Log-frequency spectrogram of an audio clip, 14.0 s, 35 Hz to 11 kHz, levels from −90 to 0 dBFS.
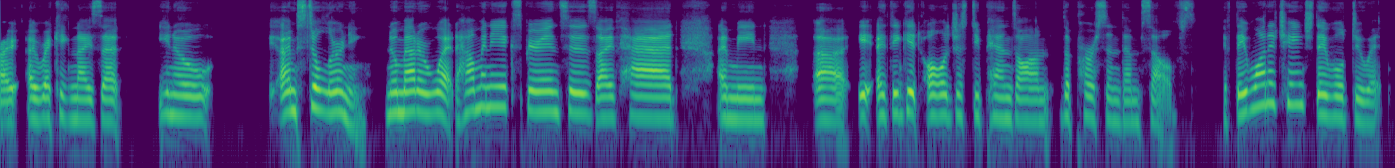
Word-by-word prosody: I 175 Hz, +2 st, +2 dB
I 190 Hz, -, +3 dB
recognize 185 Hz, -2 st, -2 dB
that, 180 Hz, -2 st, -1 dB, 0.3 s
you 225 Hz, -, -6 dB
know, 205 Hz, -2 st, -1 dB, 0.6 s
eh, -, -, -10 dB
I'm 245 Hz, +1 st, +4 dB
still 270 Hz, +1 st, +4 dB
learning 230 Hz, -8 st, 0 dB, 0.2 s
no 230 Hz, +1 st, +1 dB
matter 235 Hz, -1 st, +4 dB
what. 225 Hz, -4 st, +2 dB
How 245 Hz, +2 st, 0 dB
many 285 Hz, +1 st, -1 dB
experiences 240 Hz, -4 st, +1 dB
I've 200 Hz, 0 st, +1 dB
had, 200 Hz, -2 st, +5 dB, 0.4 s
I 200 Hz, -, 0 dB
mean, 185 Hz, -1 st, -2 dB, 0.5 s
uh, 185 Hz, 0 st, +3 dB
it 445 Hz, +4 st, +3 dB
I -, -, +1 dB
think 455 Hz, +1 st, -1 dB
it 475 Hz, -2 st, +5 dB
all 215 Hz, +1 st, +4 dB
just 210 Hz, 0 st, -8 dB
depends 200 Hz, -2 st, -5 dB
on 180 Hz, -1 st, -1 dB
the 205 Hz, -, -2 dB
person, 190 Hz, -4 st, -6 dB
themselves. 175 Hz, 0 st, -8 dB, 0.3 s
If -, -, -14 dB
they 220 Hz, -, +4 dB
wanna 300 Hz, +4 st, +2 dB
change, 310 Hz, -1 st, -5 dB
they 215 Hz, -1 st, +2 dB
will 200 Hz, -1 st, -2 dB
do 180 Hz, -2 st, -5 dB
it. 165 Hz, -, -8 dB
210 Hz, 170 wpm, -24 LUFS, 190-240 Hz, 0.6 s, had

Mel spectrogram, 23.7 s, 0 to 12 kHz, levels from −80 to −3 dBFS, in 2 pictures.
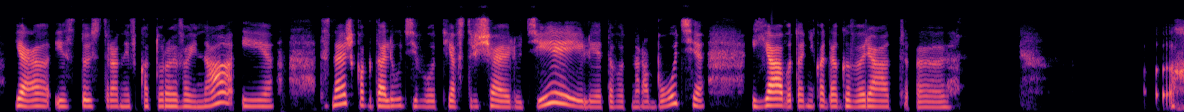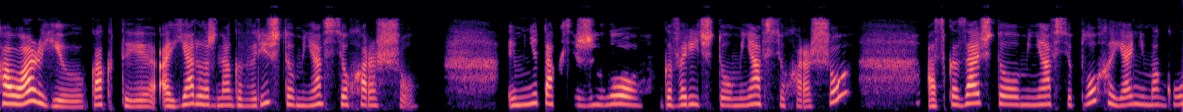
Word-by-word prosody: я 190 Hz, -2 st, +3 dB
из 180 Hz, 0 st, -6 dB
той 190 Hz, -1 st, -3 dB
страны, 180 Hz, -1 st, -5 dB
в -, -, -13 dB
которой 185 Hz, 0 st, -4 dB
война, 185 Hz, -, 0 dB
и 185 Hz, -1 st, -5 dB, 0.5 s
ты -, -, -11 dB
знаешь, 250 Hz, +4 st, +2 dB
когда 195 Hz, -2 st, 0 dB
люди, 195 Hz, 0 st, -5 dB
вот 175 Hz, -1 st, -11 dB
я 175 Hz, -, -1 dB
встречаю 175 Hz, -1 st, +2 dB
людей 205 Hz, -, +1 dB
или 165 Hz, 0 st, -7 dB
это 165 Hz, +1 st, -7 dB
вот 170 Hz, 0 st, -12 dB
на 165 Hz, -, -9 dB
работе, 185 Hz, -, -3 dB, 0.5 s
я 205 Hz, +3 st, +5 dB
вот, 180 Hz, 0 st, -7 dB
они, 180 Hz, 0 st, -5 dB
когда 180 Hz, -1 st, -2 dB
говорят: 180 Hz, -1 st, -1 dB, 0.2 s
"Э" 160 Hz, 0 st, -6 dB, 1.9 s
"э, -, -, -9 dB
How 265 Hz, -1 st, +7 dB
are 330 Hz, +5 st, +10 dB
you? 175 Hz, -6 st, -2 dB
Как 235 Hz, +1 st, +1 dB
ты?" 180 Hz, -3 st, -3 dB
А -, -, +5 dB
я 245 Hz, +8 st, +3 dB
должна 225 Hz, -3 st, 0 dB
говорить, 215 Hz, +7 st, -2 dB
что 240 Hz, -7 st, +2 dB
у -, -, -13 dB
меня 215 Hz, +5 st, 0 dB
всё 235 Hz, -2 st, -2 dB
хорошо. 220 Hz, -1 st, -2 dB, 0.9 s
И 215 Hz, -, -3 dB
мне 240 Hz, +5 st, -2 dB
так 260 Hz, -2 st, +2 dB
тяжело 230 Hz, +1 st, +1 dB, 0.2 s
говорить, 235 Hz, +2 st, -1 dB
что 220 Hz, -1 st, -1 dB
у -, -, -8 dB
меня 220 Hz, +5 st, +2 dB
всё 220 Hz, -4 st, -6 dB
хорошо. 190 Hz, -, -1 dB, 0.9 s
А 195 Hz, -, +2 dB
сказать, 265 Hz, +7 st, +4 dB
что 245 Hz, -2 st, +1 dB
у -, -, -6 dB
меня 230 Hz, +2 st, 0 dB
всё 230 Hz, -2 st, -7 dB
плохо, 285 Hz, -, -2 dB
я 225 Hz, 0 st, +1 dB
не 250 Hz, -1 st, -6 dB
могу. 235 Hz, +1 st, -6 dB
205 Hz, 155 wpm, -22 LUFS, 180-240 Hz, 1.9 s, are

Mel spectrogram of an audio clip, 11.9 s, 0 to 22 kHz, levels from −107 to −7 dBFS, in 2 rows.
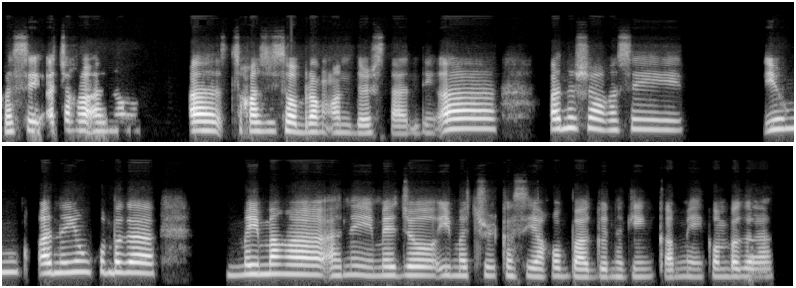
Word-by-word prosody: Kasi 220 Hz, +2 st, +1 dB
at 220 Hz, -, +2 dB
'tsaka 240 Hz, -2 st, +2 dB, 0.2 s
ano, 230 Hz, -, -13 dB, 0.5 s
ah, 235 Hz, 0 st, +9 dB
siya -, -, -11 dB
kasi 220 Hz, -, -6 dB
sobrang 210 Hz, -3 st, +4 dB
understanding 185 Hz, -1 st, -6 dB
ah, 275 Hz, +2 st, +5 dB, 0.4 s
ano 280 Hz, +2 st, +3 dB
siya 280 Hz, -3 st, +1 dB
kasi, 255 Hz, -1 st, -6 dB, 0.6 s
yung 280 Hz, +4 st, -3 dB
ano, 270 Hz, +1 st, +4 dB
yung 300 Hz, +1 st, -2 dB
kumbaga, 285 Hz, -2 st, +2 dB, 0.6 s
may 240 Hz, +3 st, +1 dB
mga 250 Hz, 0 st, +3 dB, 0.3 s
ano 230 Hz, -, -13 dB
eh, 220 Hz, -2 st, -6 dB
medyo 220 Hz, 0 st, -1 dB, 0.2 s
immature 210 Hz, 0 st, -7 dB
kasi 205 Hz, -1 st, -8 dB
ako 195 Hz, +2 st, -6 dB
bago 185 Hz, -1 st, -2 dB
naging 185 Hz, 0 st, -11 dB
kami, 185 Hz, +2 st, -8 dB
kumbaga, 190 Hz, -1 st, -5 dB
225 Hz, 145 wpm, -21 LUFS, 195-265 Hz, 0.6 s, ah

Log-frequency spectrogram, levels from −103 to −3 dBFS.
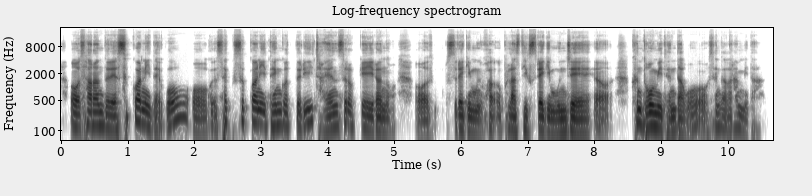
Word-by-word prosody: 어 125 Hz, -2 st, +4 dB
사람들의 125 Hz, -1 st, +2 dB
습관이 165 Hz, -, +5 dB
되고 190 Hz, -, -2 dB
어 95 Hz, -1 st, -3 dB
그 -, -, -7 dB
색 160 Hz, -1 st, -4 dB
습관이 155 Hz, -4 st, +1 dB
된 135 Hz, 0 st, 0 dB
것들이 140 Hz, +4 st, -3 dB
자연스럽게 125 Hz, +1 st, -2 dB
이런 100 Hz, -1 st, +1 dB
어 -, -, -7 dB, 0.3 s
쓰레기 110 Hz, -2 st, 0 dB
문 95 Hz, -2 st, -2 dB
화 -, -, -3 dB
어 -, -, -8 dB
'플라스틱 105 Hz, -1 st, -2 dB
쓰레기 105 Hz, -1 st, +4 dB
문제에 95 Hz, 0 st, +3 dB
어 -, -, -3 dB, 0.3 s
큰 155 Hz, -, +1 dB
도움이 125 Hz, -2 st, +5 dB
된다.'고 95 Hz, -1 st, -3 dB
생각을 60 Hz, +12 st, -6 dB
합니다. 105 Hz, -8 st, -10 dB
115 Hz, 325 characters per minute, -23 LUFS, 100-135 Hz, 0.3 s, 습관이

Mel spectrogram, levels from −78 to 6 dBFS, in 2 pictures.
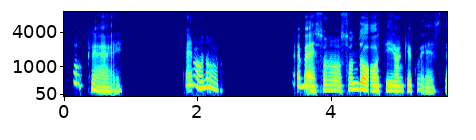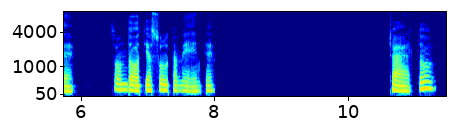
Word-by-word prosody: Okay, 135 Hz, -, -2 dB, 0.9 s
eh 135 Hz, -, -1 dB
no, 200 Hz, +6 st, +2 dB
no. 195 Hz, -, -1 dB, 1.0 s
E -, -, -2 dB
beh, 130 Hz, -, +6 dB
sono 140 Hz, +2 st, 0 dB
son 170 Hz, +7 st, 0 dB
doti 135 Hz, -5 st, +5 dB
anche 130 Hz, +1 st, 0 dB
queste. 120 Hz, -1 st, -5 dB, 0.5 s
Son 160 Hz, -2 st, -1 dB
doti, 140 Hz, -2 st, +3 dB
assolutamente. 135 Hz, -3 st, -2 dB, 2.6 s
Certo. 150 Hz, +8 st, +1 dB
135 Hz, 80 wpm, -28 LUFS, 130-155 Hz, 2.6 s, beh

